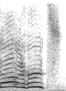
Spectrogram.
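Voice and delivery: very high, loud mock whimper; shrill falsetto ouch, hammed up; mock squeal of pain. Imitating a woman in bed complaining, squealing.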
